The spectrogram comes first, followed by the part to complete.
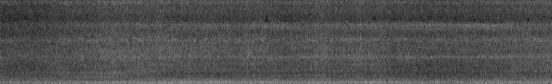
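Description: Lit propane pipe burners in a pig roaster, burning with a steady, even rush of flame.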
